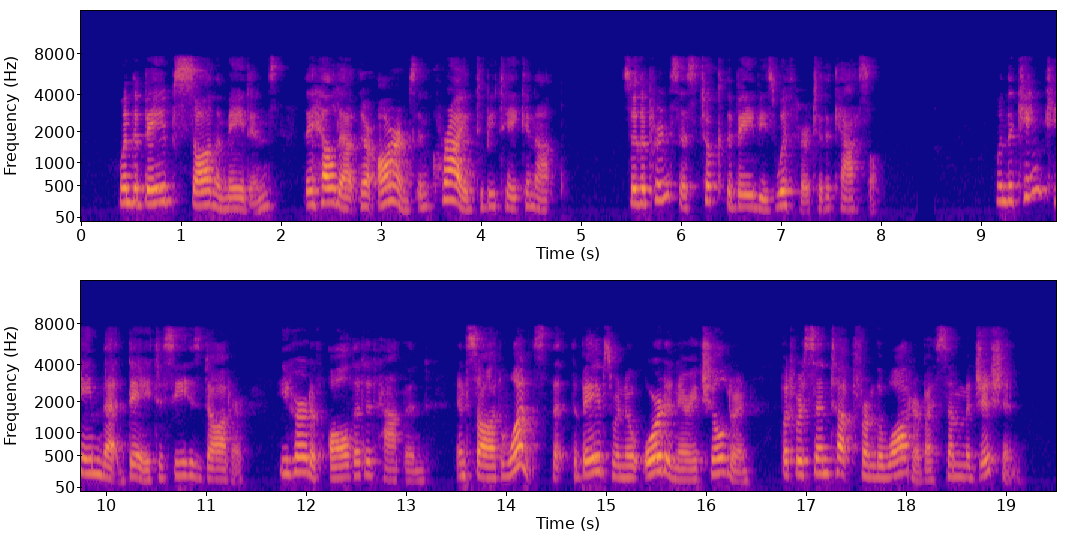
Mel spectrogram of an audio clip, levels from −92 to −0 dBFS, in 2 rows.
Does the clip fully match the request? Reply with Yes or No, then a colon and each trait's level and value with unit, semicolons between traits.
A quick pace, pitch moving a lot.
Yes: fast, 210 wpm; wide, 6.0 semitones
